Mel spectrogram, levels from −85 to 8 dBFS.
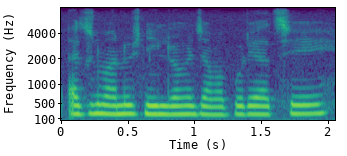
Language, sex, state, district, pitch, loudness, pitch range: Bengali, female, West Bengal, Cooch Behar, 220 Hz, -12 LUFS, 215-225 Hz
